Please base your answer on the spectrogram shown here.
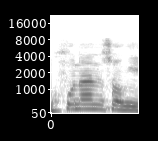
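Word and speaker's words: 湖南省: 지금은 동정호, 즉 뚱띵호 북쪽에는 호북성, 중국어 발음으로 후베이성이 있고, 남쪽에도 호남성, 중국어 발음으로 후난성이 있습니다.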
